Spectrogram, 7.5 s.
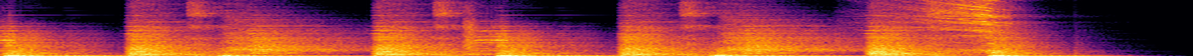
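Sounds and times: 
industrial loop: 0.0s - 7.0s.

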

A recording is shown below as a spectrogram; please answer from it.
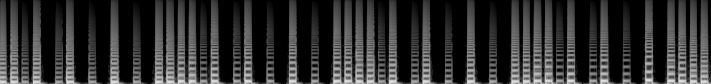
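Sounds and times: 
Game Boy bass effect: 1.6s - 7.1s.

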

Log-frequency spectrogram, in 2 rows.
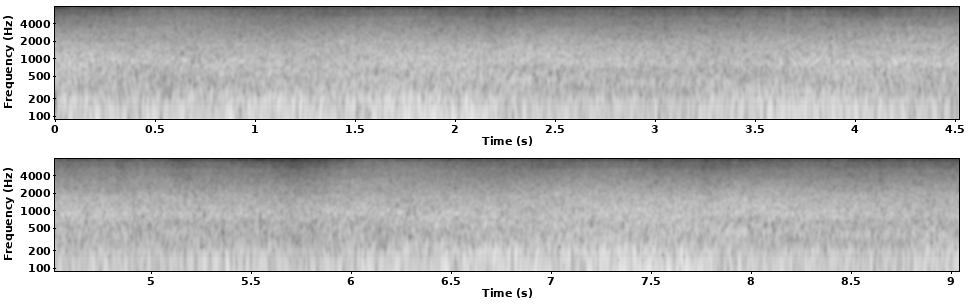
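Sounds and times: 
Highway 1 traffic: 0.0s - 9.0s.

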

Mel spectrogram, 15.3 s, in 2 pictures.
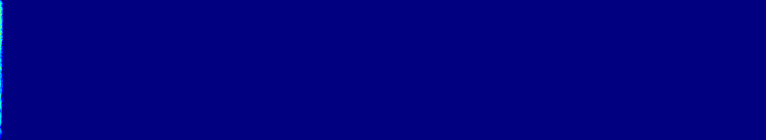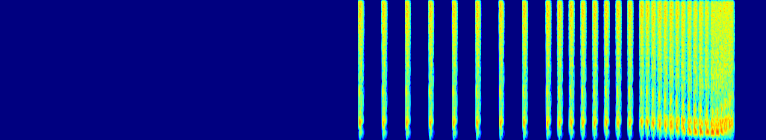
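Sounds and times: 
drum loop with snare at 128 BPM: 11.2s - 15.0s.

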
